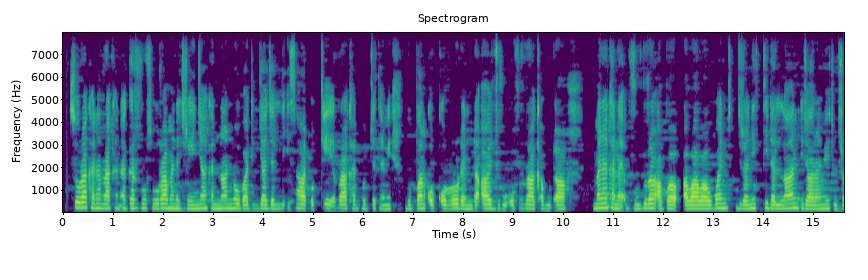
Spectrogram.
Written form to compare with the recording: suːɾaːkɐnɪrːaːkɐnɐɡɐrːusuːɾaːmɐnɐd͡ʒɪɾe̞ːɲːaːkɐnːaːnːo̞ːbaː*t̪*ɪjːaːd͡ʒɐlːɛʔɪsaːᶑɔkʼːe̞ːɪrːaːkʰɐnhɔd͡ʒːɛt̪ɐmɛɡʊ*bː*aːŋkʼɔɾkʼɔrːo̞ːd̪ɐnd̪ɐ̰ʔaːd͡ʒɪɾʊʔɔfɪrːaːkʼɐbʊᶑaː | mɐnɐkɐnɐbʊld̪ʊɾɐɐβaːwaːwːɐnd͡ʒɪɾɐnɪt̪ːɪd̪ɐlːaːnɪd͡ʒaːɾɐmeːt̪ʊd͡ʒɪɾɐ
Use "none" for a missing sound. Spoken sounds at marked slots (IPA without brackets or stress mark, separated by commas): d̪, bː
